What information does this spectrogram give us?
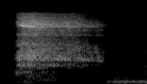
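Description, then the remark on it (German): During a breathing exercise, as the hands float down toward the floor, one loud, forceful breath out starting with a sharp "pf" puff, a breathy hiss lasting about a second that fades slightly before stopping abruptly, followed by a faint low hum. “Und dann atmen wir. Und zwar so laut, wie mit so einem Pf, ne, so Ich beschreibe immer, die Hände schweben zum Boden wie das Flugzeug, das landet.”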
